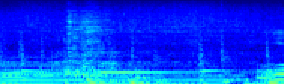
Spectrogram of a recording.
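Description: Pav bhaji vegetables with capsicum sizzle and crackle steadily in a hot pan, close and continuous, with a few soft stirring scrapes.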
